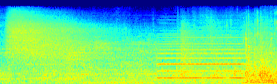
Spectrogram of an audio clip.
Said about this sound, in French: Elle est remontée dans le métro, elle est remontée dans le métro, toujours direction la Courneuve.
